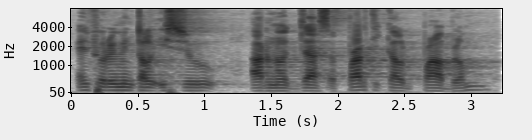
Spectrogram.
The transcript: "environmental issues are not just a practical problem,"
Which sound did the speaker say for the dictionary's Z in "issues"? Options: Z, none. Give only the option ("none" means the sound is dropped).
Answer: none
